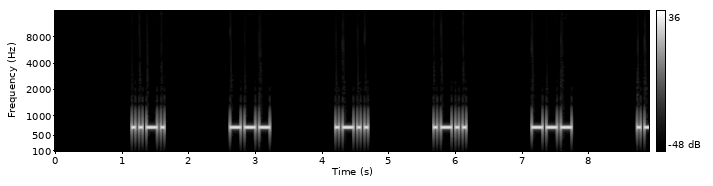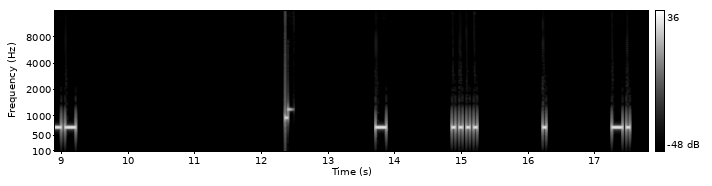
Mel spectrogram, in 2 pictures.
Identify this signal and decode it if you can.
Morse code, heard as a keyed tone, about 22 wpm, spaced as for 8 wpm, 700 Hz. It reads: FOLLOW THEN
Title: 6x Character Spacing - Top 300 Words - 22wpm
